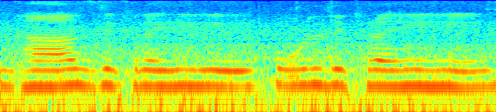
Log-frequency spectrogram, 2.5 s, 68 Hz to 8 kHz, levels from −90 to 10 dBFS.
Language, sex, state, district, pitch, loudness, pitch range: Hindi, female, Bihar, Madhepura, 200 Hz, -14 LUFS, 200-205 Hz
